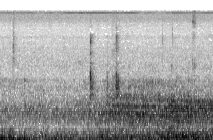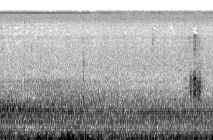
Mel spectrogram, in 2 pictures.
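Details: Hungry stray cat giving a few short, high meows, scattered across the recording with gaps between them, over a steady low rumbling background noise.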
